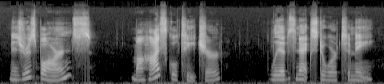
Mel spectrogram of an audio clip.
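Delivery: distinct pauses at each comma. Reading an example sentence aloud to show the comma pauses, with a clear pause at the commas. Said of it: "Do you hear another pause in my voice?".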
